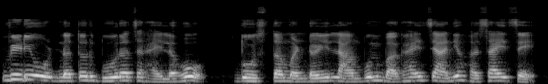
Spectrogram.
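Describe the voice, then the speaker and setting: Lively, slightly high male storyteller. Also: unhurried. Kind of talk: Marathi story narration.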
